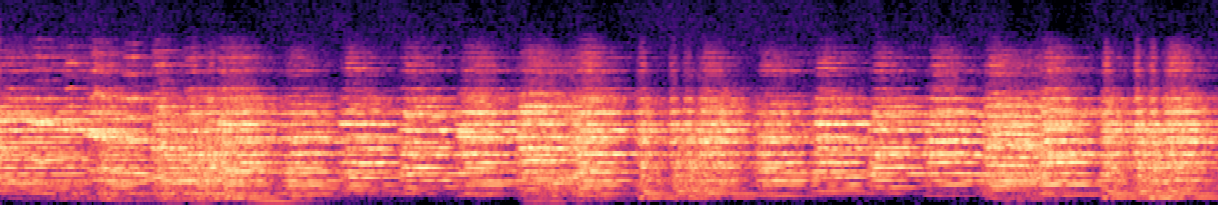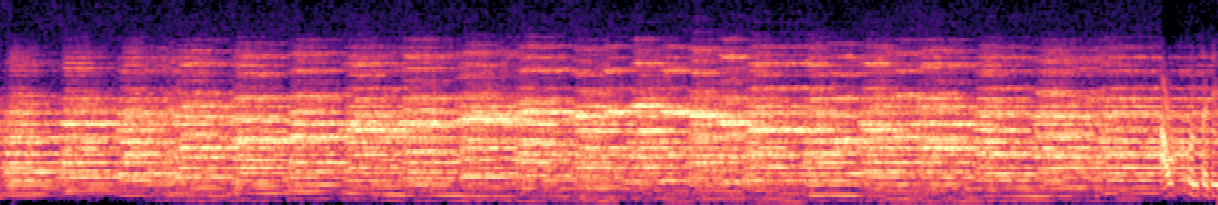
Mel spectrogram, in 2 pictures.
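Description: Symphony orchestra playing classical music: held, slowly changing chords over a moving bass line, with no break throughout.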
